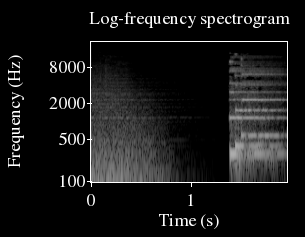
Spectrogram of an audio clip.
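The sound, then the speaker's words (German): Church bells of the parish church of Saint Laurentius in Baumkirchen, Tyrol, ringing at noon: a decaying ring fades out, then after a brief silence a loud, bright, sustained strike sounds alone. “Es ist 12 Uhr. Sie hören die Glocken der Pfarrkirche zum heiligen Laurentius in Baumkirchen in Tirol.”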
